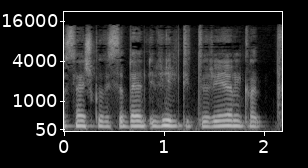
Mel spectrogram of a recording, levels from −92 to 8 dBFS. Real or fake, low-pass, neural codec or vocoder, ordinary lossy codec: fake; 14.4 kHz; codec, 32 kHz, 1.9 kbps, SNAC; MP3, 64 kbps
